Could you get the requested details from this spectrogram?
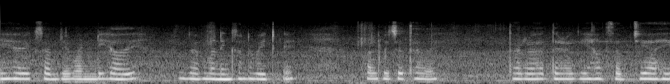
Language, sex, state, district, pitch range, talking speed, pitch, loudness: Chhattisgarhi, female, Chhattisgarh, Raigarh, 250-260 Hz, 195 wpm, 255 Hz, -13 LUFS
